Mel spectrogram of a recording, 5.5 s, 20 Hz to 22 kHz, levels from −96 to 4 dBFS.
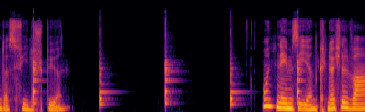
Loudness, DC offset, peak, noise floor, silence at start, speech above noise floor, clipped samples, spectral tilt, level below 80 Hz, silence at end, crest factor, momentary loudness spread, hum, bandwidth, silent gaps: -20 LUFS; under 0.1%; -4 dBFS; -49 dBFS; 0 s; 31 dB; under 0.1%; -7 dB/octave; -50 dBFS; 0 s; 16 dB; 17 LU; none; 11 kHz; 1.12-1.23 s, 1.31-1.46 s, 2.05-2.37 s, 3.01-3.46 s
